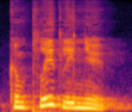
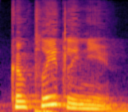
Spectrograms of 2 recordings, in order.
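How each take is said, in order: Both takes have the same delivery.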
